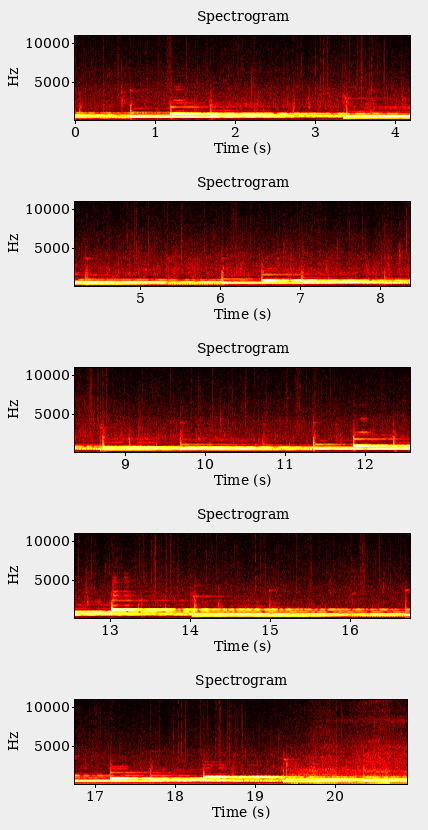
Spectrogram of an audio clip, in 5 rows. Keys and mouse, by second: 12.6 double click, 17.8 alt+click.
